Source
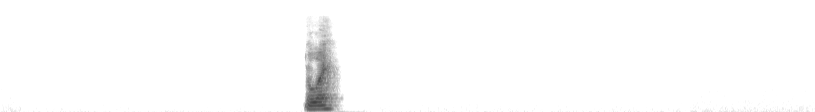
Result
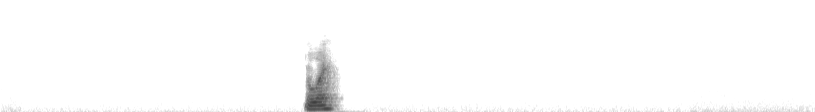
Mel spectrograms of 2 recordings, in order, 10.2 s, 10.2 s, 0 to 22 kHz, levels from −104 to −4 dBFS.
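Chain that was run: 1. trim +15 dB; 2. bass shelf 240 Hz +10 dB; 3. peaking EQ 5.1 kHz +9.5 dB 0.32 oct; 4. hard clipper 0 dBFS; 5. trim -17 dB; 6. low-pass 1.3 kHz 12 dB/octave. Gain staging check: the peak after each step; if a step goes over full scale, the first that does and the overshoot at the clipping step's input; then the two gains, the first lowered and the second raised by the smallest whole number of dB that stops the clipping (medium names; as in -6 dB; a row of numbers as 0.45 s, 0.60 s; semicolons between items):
-6.5 dBFS, -4.0 dBFS, -4.0 dBFS, -4.0 dBFS, -21.0 dBFS, -22.0 dBFS; nothing clips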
